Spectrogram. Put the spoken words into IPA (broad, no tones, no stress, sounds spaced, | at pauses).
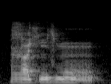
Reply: ɣ a ç ĩ z m õ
